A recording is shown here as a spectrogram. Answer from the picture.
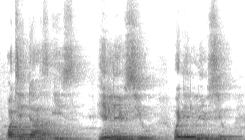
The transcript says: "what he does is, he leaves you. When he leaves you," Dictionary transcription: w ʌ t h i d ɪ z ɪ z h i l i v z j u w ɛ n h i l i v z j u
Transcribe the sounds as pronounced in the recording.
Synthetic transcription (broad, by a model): w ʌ t h i d ɪ z ɪ z h i l i v z j u w ɛ n h i l i v z j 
